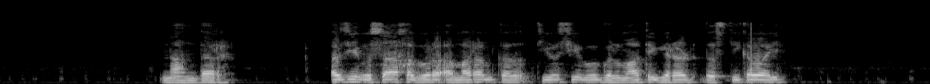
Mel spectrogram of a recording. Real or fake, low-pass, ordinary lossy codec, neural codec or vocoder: real; 7.2 kHz; MP3, 32 kbps; none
